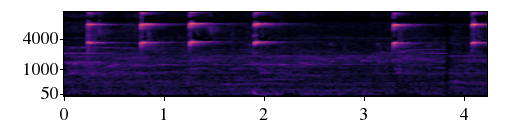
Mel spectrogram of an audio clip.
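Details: Squirrel in Nazareth, Tamil Nadu, India, giving sharp, high, clicky chirps, six in just over four seconds at uneven half-second gaps, over a faint steady hum and low rumble.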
